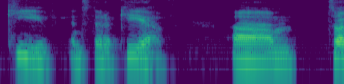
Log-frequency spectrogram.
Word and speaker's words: Kyiv: Yeah, so the Ukrainian pronunciation was Y, Kyiv, and then the Russian is Kiev, was IE.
